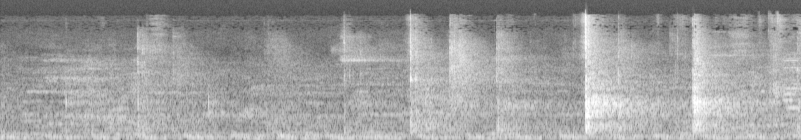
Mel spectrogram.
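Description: Tennis balls struck by rackets and bouncing on an indoor court, sharp pops that echo in a large hall. The two loudest strikes come about a second apart past the middle, over a steady low hum.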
